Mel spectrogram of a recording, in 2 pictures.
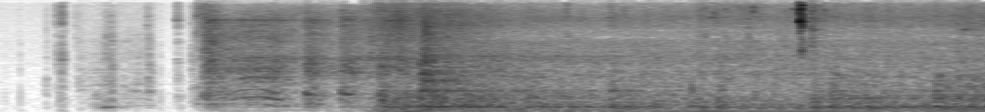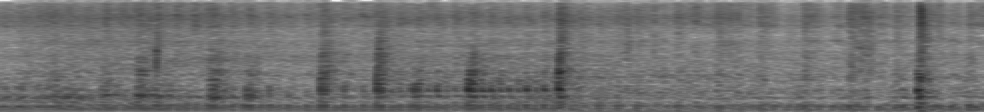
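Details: Subaru BRZ cranks and catches, then idles with an uneven, stumbling beat and irregular pops instead of a smooth, even run; engine misfire.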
